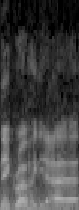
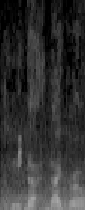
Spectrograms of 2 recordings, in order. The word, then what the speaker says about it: Nigro: You mentioned Negro. Is it? How do you pronounce it? Nigro. Nigro.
